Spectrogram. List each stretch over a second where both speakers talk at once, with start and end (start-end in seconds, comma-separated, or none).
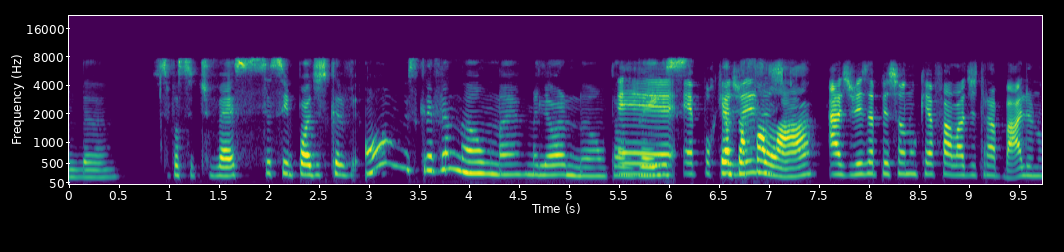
5.5-7.1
